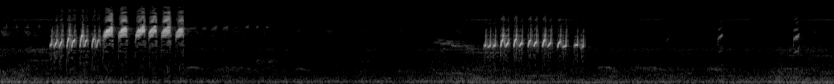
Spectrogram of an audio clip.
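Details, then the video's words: Flamboyan bird lure song: two bursts of rapid shrill chirps, each lasting about a second, several seconds apart, with a few isolated sharp chips afterward. "pancingan flamboyan gacor cocok pancing burung bahan"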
